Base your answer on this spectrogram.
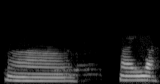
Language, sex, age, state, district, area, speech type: Tamil, female, 18-30, Tamil Nadu, Kallakurichi, rural, conversation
